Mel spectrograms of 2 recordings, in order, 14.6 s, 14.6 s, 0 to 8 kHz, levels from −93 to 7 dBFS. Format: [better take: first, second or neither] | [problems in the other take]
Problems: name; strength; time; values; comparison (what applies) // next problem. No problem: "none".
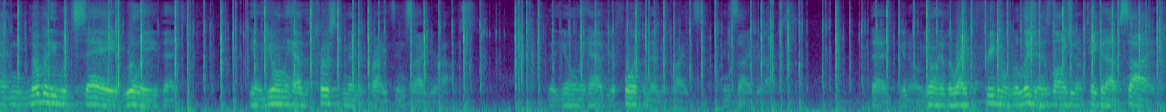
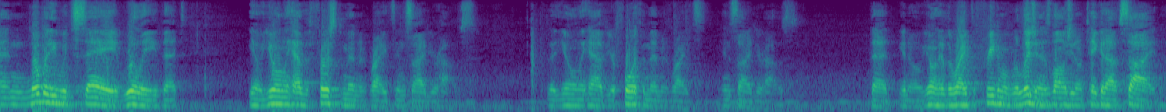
second | background sound (Typing); 4 dB below the speech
